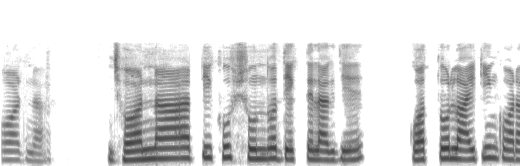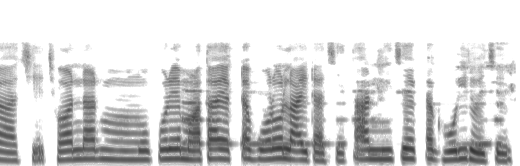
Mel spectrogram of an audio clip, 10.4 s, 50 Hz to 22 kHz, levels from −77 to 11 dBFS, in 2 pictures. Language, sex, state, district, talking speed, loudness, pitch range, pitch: Bengali, female, West Bengal, Dakshin Dinajpur, 150 wpm, -16 LUFS, 205-230 Hz, 220 Hz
